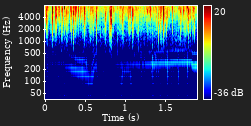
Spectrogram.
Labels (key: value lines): label: biophony, cascading saw
recorder: SoundTrap 600 or HydroMoth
